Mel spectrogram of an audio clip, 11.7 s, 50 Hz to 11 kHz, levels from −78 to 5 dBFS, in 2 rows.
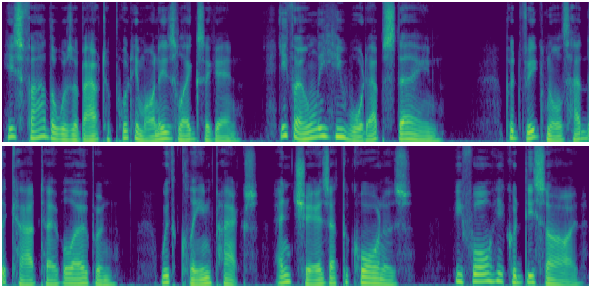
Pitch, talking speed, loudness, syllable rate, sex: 125 Hz, 175 wpm, -17 LUFS, 5.0 syllables/s, male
